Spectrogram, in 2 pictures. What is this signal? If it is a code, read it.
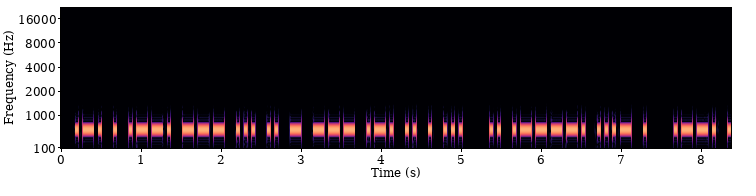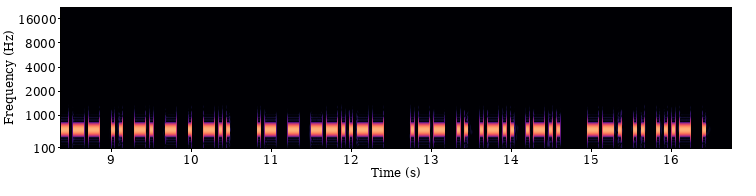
Morse code, heard as a keyed tone, about 25 wpm, 600 Hz. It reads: REPOSITORIES I'VE POINTED AT, WILL GIVE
